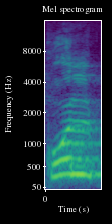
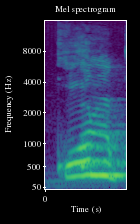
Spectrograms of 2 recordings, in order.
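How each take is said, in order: First: The first consonant is light and further forward. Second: The first consonant is deep and far back. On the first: It means 'eat'. The speaker calls it wrong. "अगर हम कुल को कुल पढ़ेंगे तो माना बदल जाएगा" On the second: It means 'say'. The speaker calls it right. "कौफ नरम तालु से और मोटा पढ़ना है"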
